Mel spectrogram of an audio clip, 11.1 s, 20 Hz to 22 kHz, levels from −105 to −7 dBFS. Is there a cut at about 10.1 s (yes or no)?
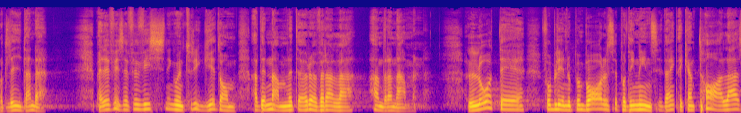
yes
